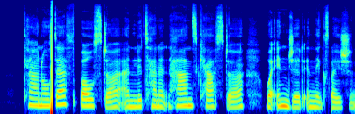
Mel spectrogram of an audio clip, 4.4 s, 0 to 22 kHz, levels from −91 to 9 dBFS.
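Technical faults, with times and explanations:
0.64–0.70 s and 4.09–4.16 s: damaged data in a compressed stream. Each time, corrupted bytes make the decoder misread about 64 ms of frames, lose sync and hunt for the next valid frame header, so the speech briefly breaks into a chirp, squawk, click or short hole.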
